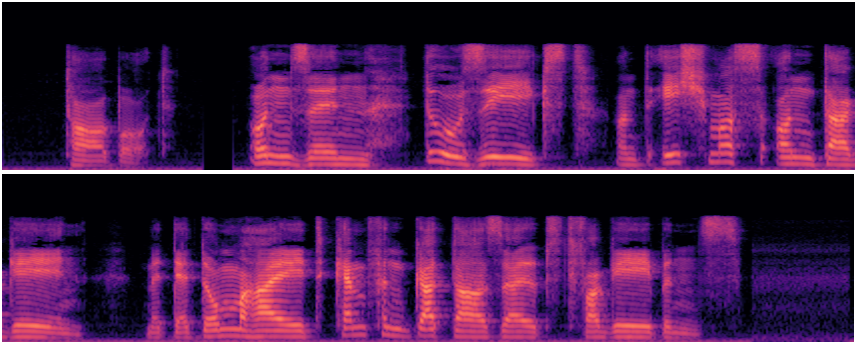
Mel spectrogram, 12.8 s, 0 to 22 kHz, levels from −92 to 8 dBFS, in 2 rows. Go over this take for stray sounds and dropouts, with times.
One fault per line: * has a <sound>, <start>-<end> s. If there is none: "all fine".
all fine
